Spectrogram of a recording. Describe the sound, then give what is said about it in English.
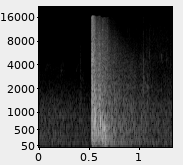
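A single sharp gunshot as a gun fires pellets into a block of ballistic gelatin, a loud sudden blast followed by a quickly fading tail. “When I fired the last round, that was from 10 feet, there are discernible pellet wounds here, here, here.”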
